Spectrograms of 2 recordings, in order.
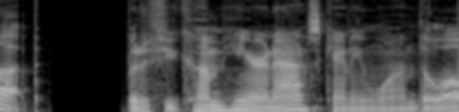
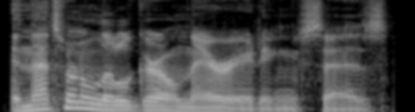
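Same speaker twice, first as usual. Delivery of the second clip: usual speaking voice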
